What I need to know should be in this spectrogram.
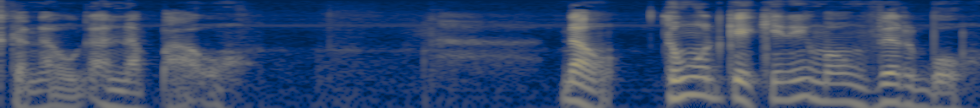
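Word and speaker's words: ἀναπαύω: okay a n a p a u o pronounce ka na an Pao now tungod kay kong verbo verb anan sa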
